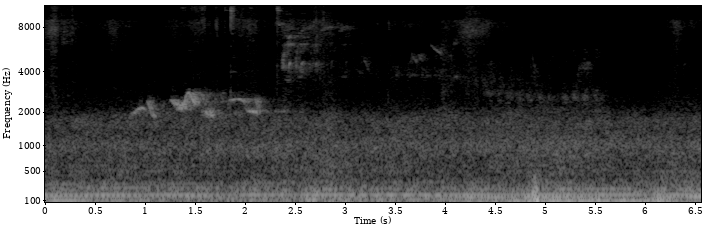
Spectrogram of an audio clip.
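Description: A small bird gives a short twittering call about a second in, over a steady low hum. A single brief knock comes about five seconds in.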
